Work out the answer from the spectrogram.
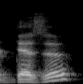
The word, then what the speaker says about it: œufs: Okay, des œufs, many eggs, right? Plural. So we don't pronounce the FS for des œufs, but you do un œuf.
